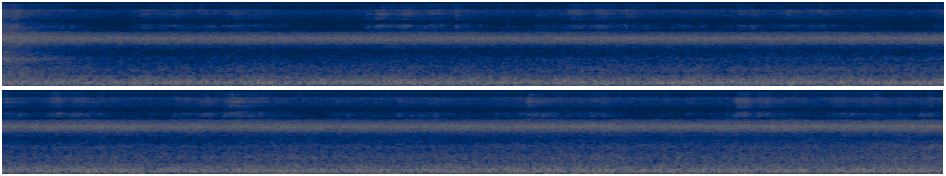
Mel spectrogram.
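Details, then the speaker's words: Vintage ceiling fan with steel blades and a steel motor on high speed: a steady low hum with a faint light buzz, something loose, added to the maintenance list. "It's making a little buzzing. Andrew was pointing that out before. Something's loose."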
